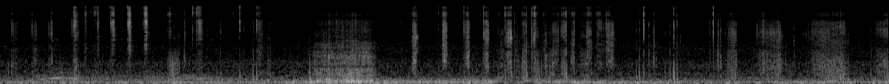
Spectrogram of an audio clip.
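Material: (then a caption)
Concrete. Long white nails and fingertips tap and scratch a large, solid slab of wet concrete ground with a seam and a puddle. Quick, dry, bright clicks and scratches come in an uneven stream over a steady low rumble, with a louder, rougher scraping stretch about a third of the way through.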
